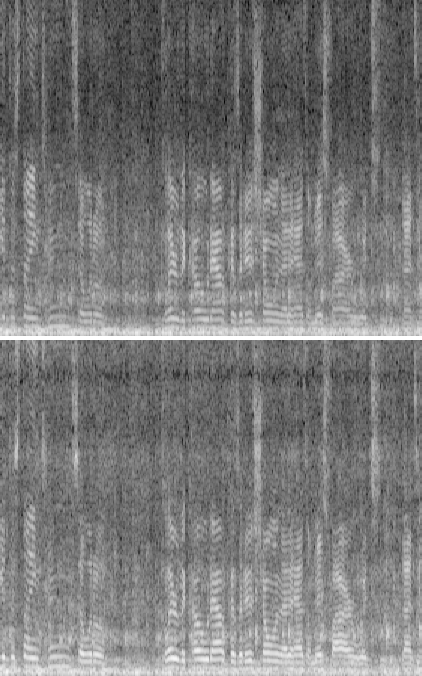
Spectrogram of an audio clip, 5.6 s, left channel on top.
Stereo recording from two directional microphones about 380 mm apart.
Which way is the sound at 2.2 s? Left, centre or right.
Centre.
